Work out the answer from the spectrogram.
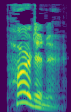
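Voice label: "pardoner", British English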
